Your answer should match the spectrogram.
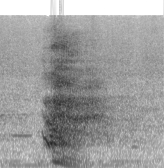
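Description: A single loud, breathy vocal sigh about half a second in, its pitch falling quickly from high to low before it fades away over about a second.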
